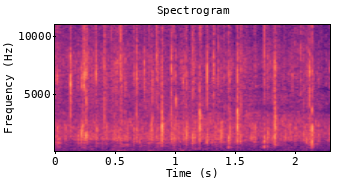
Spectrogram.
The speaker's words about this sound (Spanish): Así que un aplauso para Sekian.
